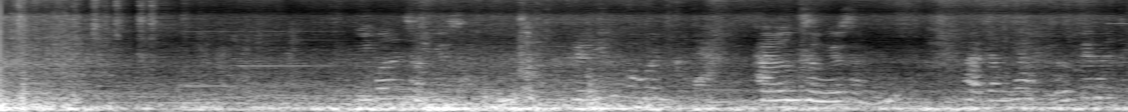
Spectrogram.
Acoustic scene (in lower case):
bus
